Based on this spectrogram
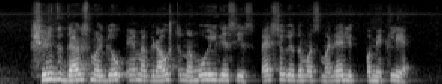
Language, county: Lithuanian, Vilnius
